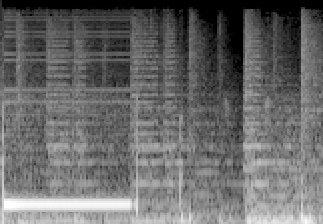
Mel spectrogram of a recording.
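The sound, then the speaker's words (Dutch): Ringback tone of an outgoing telephone call: one loud, steady electronic tone held for about a second, then quieter line noise with a few soft clicks and bumps. “eens even kijken hoe het qua telefoon gaat. Hij gaat in ieder geval vast over.”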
